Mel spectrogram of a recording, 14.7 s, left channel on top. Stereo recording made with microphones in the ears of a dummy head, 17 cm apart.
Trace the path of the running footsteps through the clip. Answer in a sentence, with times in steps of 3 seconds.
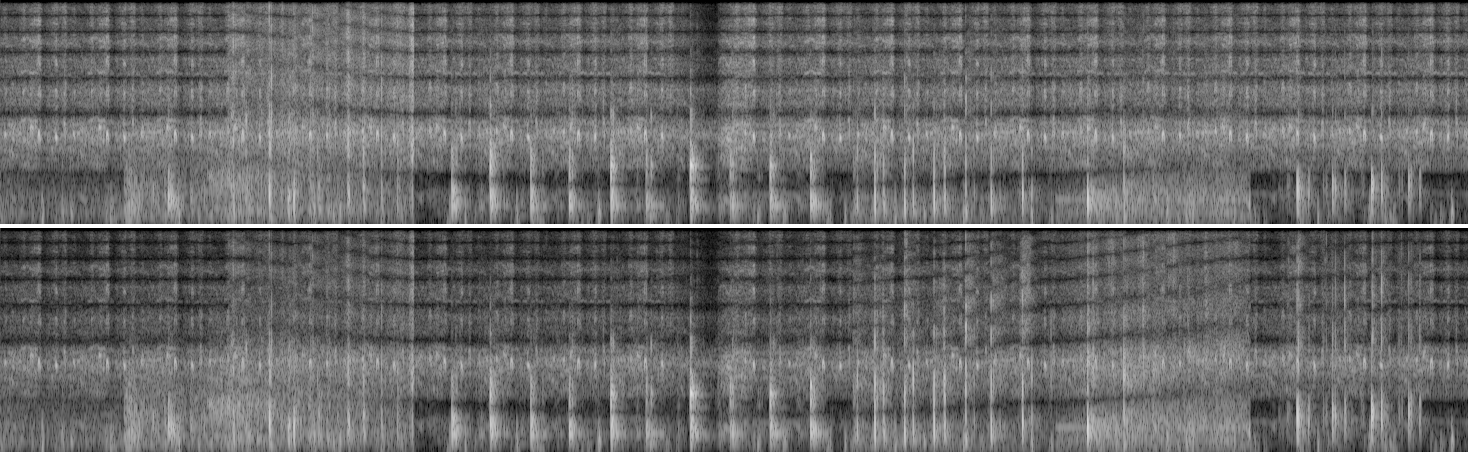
You can hear the running footsteps on the left from 0 s, in the centre from 6 s and on the right from 9 s.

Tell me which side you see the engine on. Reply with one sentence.
You can hear the engine on the left.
